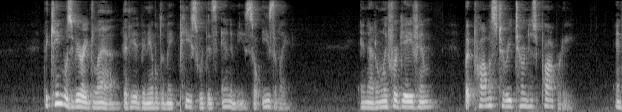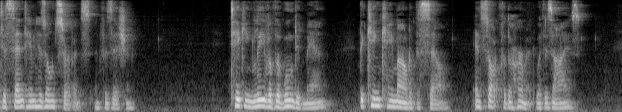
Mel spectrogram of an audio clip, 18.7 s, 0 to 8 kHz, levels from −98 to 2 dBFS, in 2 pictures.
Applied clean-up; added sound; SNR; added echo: none; none; none; none.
